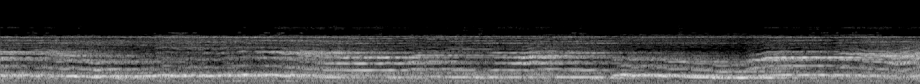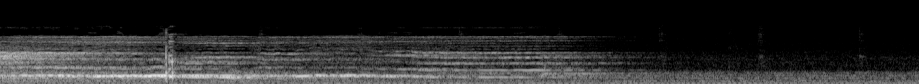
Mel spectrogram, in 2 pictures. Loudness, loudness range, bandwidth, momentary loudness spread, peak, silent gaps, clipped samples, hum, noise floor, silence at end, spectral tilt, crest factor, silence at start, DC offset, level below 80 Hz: -17 LUFS; 15 LU; 6 kHz; 13 LU; 0 dBFS; none; under 0.1%; none; -38 dBFS; 0 s; -7.5 dB/octave; 18 dB; 0 s; under 0.1%; -40 dBFS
